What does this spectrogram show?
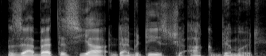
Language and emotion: Kashmiri, neutral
